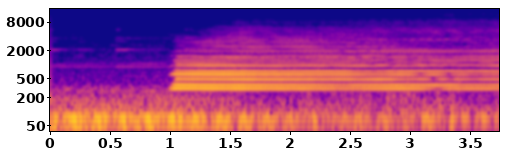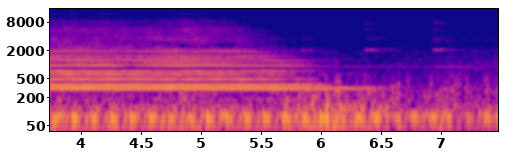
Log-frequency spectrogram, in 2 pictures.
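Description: A train horn blows loudly in a long blast.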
